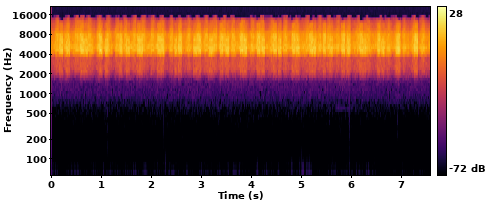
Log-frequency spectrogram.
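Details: Greek pine forest in midsummer, cicadas in full song; an unbroken high rasping drone with quick rhythmic pulses throughout, steady in loudness, nothing else audible.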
